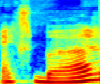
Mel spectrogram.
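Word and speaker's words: x̄: atau bisa kita bilang eksbar itu dibacanya eksbar yang dibawahnya itu =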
